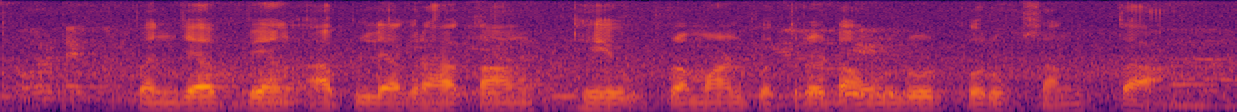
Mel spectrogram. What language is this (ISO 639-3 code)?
mar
